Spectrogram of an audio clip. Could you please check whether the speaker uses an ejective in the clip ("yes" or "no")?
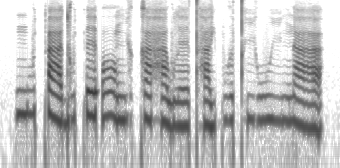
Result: no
